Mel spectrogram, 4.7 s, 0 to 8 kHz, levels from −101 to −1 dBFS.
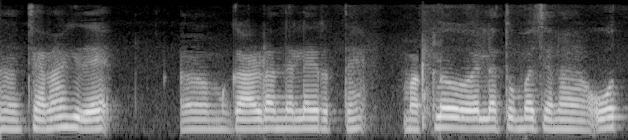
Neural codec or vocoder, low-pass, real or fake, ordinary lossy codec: none; 7.2 kHz; real; AAC, 32 kbps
